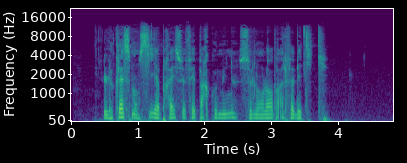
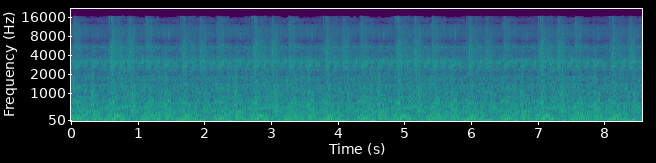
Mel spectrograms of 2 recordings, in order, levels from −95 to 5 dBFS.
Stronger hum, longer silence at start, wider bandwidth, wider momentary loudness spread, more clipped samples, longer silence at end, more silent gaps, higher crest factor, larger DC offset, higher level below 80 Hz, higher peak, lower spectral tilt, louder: neither; first, 0.5 s vs 0 s; second, 13 kHz vs 17 kHz; first, 11 LU vs 2 LU; neither; first, 0.95 s vs 0 s; neither; about the same, 20 dB vs 16 dB; neither; second, -46 dBFS vs -40 dBFS; first, -8 dBFS vs -16 dBFS; about the same, -4 dB/octave vs -3.5 dB/octave; first, -27 LUFS vs -30 LUFS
